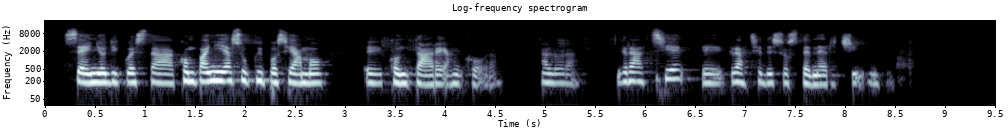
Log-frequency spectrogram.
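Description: An elderly woman speaks calmly into a microphone, heard through a loudspeaker in a large room.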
